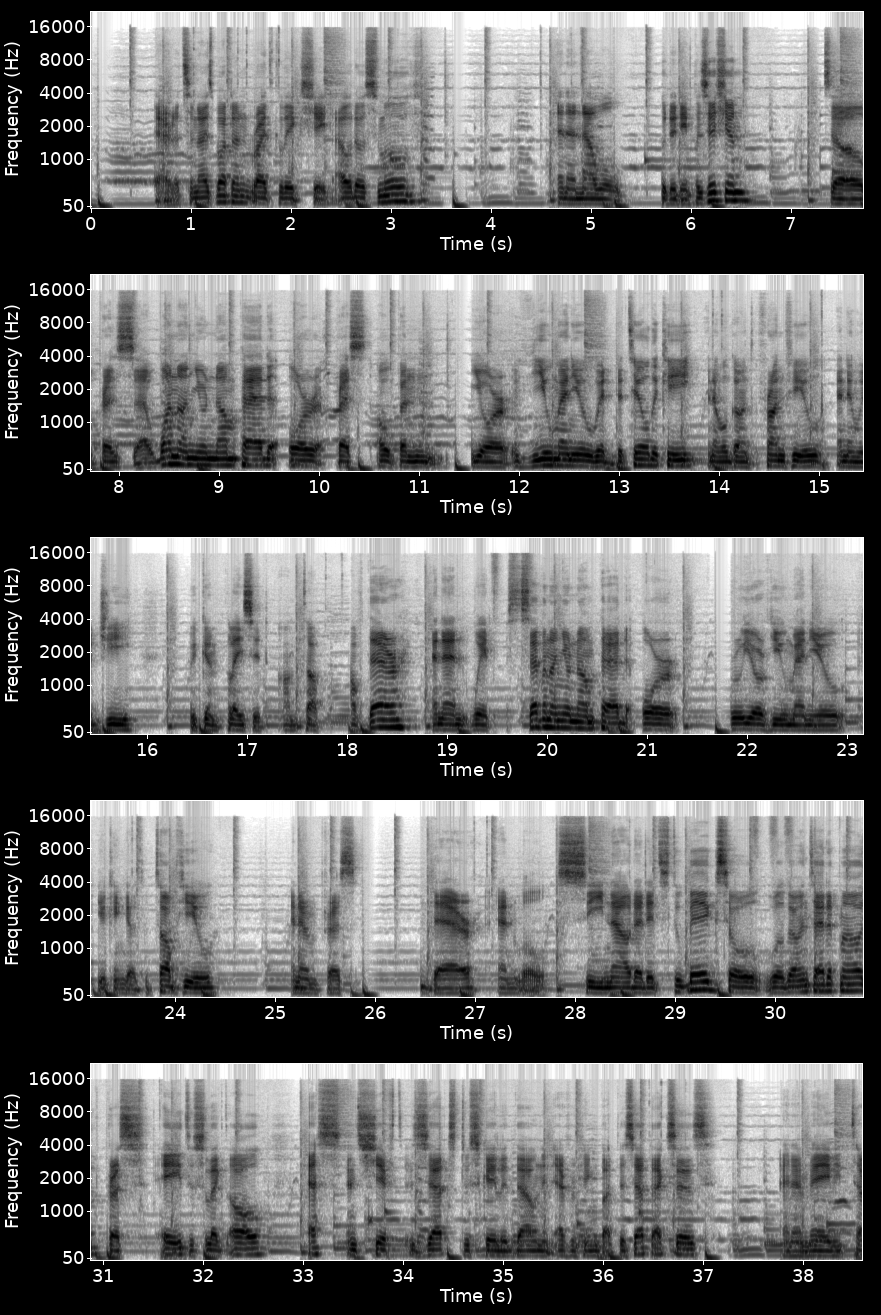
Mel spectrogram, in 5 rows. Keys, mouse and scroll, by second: 0.0 Tab, 0.2-0.5 scroll down 2, 0.5 Tab, 0.9-1.8 right drag, 1.8 click, 2.1-4.0 shift+middle drag, 4.0-4.7 scroll down 2, 4.7 click, 5.6-8.6 shift+middle drag, 15.0 g, 18.9-20.9 scroll up 2, 24.9 g, 27.4 Tab, 28.5-29.8 shift+middle drag, 29.8-30.1 scroll down 2, 30.1-31.5 shift+middle drag, 31.5 a, 32.9 s, 36.8-37.9 middle drag, 37.9 s.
